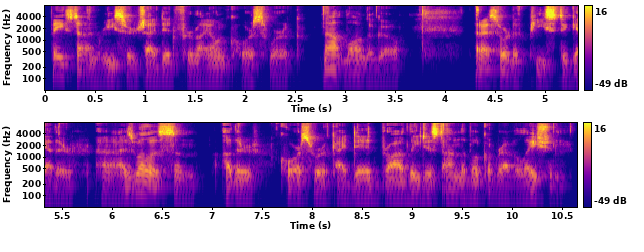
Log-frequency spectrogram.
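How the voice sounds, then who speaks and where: A man hosting a podcast, talking casually from inside a closet of a rented room, halting and thinking aloud with many restarts. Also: extremely low pitch, fairly even intonation. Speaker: podcast host. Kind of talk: casual solo podcast talk.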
